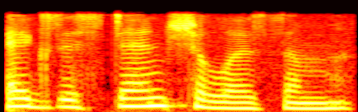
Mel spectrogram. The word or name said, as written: existentialism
